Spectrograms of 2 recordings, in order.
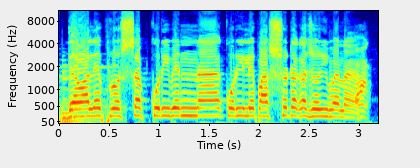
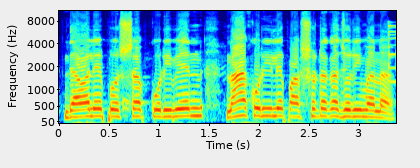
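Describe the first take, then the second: First: The pause comes after না. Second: The pause comes before না.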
